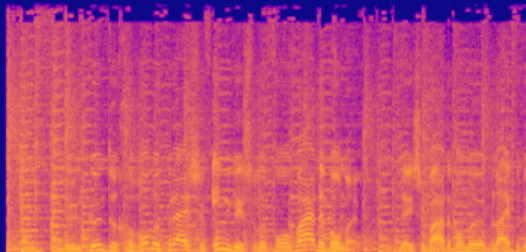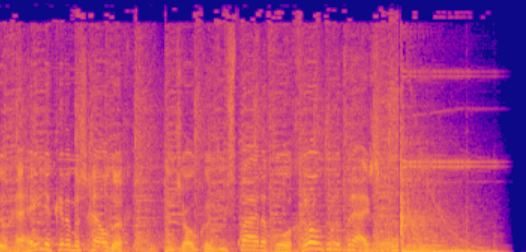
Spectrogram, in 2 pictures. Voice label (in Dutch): Jingle Waardebon inwisselen; kermis; Sound Around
